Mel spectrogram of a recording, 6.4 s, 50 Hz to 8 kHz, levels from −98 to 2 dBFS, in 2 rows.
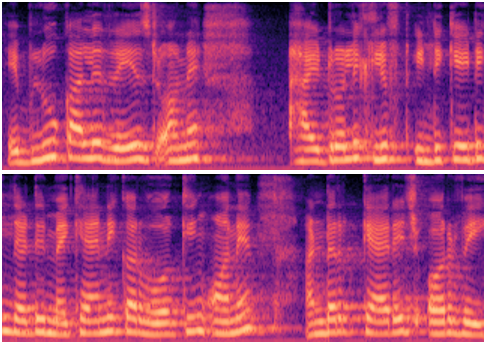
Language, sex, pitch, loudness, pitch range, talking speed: English, female, 230 Hz, -14 LUFS, 215-250 Hz, 195 wpm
